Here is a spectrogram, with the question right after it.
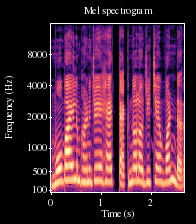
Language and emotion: Goan Konkani, neutral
